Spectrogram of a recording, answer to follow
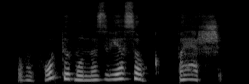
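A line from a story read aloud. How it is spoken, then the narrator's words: Silently mouthed question. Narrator (Ukrainian): тихо самими губами запитала Мілана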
